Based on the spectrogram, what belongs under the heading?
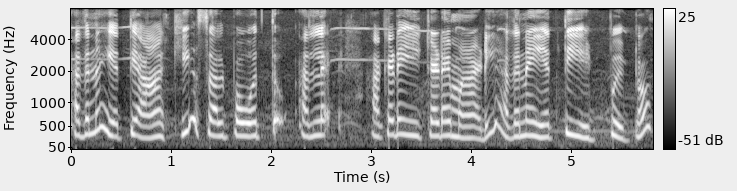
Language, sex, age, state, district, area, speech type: Kannada, female, 18-30, Karnataka, Chamarajanagar, rural, spontaneous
